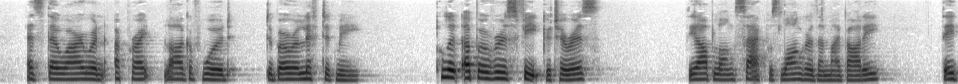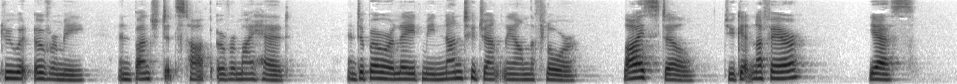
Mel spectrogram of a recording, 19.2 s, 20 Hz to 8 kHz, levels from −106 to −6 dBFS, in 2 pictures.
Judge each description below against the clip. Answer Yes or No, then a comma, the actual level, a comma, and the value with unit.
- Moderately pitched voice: No, high, 195 Hz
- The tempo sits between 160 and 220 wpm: Yes, average, 185 wpm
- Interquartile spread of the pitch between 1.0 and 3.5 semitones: Yes, average, 2.7 semitones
